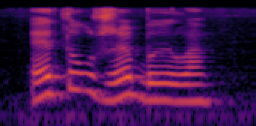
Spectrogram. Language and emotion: Russian, neutral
